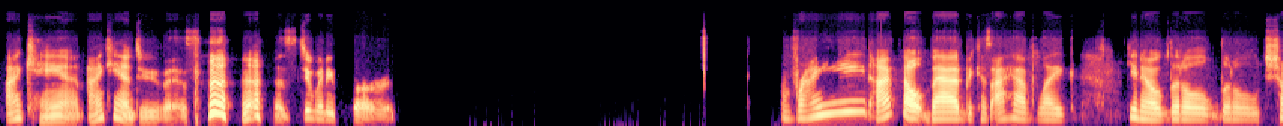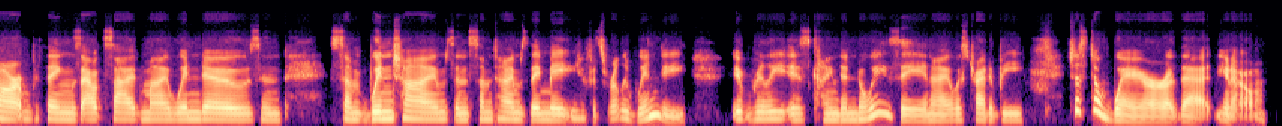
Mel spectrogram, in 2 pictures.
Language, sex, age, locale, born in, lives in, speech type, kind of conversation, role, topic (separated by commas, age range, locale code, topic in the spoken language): English, female, 55-59, en-US, United States, United States, conversation, podcast, guest, What helps people feel like they belong when joining a new community?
